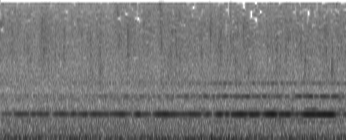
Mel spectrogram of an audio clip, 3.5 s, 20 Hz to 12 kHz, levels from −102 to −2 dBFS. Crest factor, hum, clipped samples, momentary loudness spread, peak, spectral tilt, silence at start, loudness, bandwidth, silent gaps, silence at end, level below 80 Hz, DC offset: 14 dB; none; under 0.1%; 7 LU; -12 dBFS; -3 dB/octave; 0 s; -25 LUFS; 11.5 kHz; none; 0 s; -34 dBFS; under 0.1%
